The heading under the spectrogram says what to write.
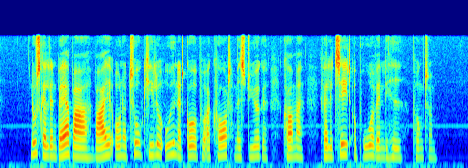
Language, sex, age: Danish, female, 35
